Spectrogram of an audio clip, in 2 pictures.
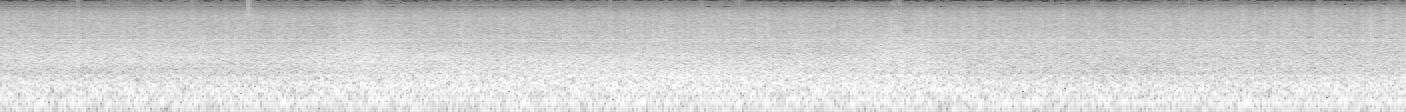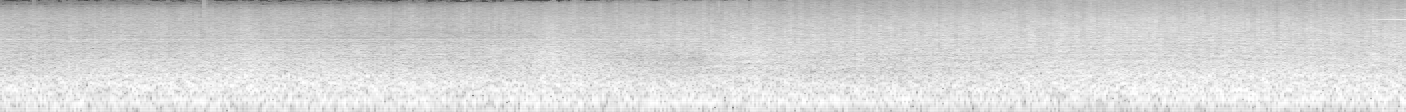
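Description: A spacecraft engine rumbles steadily and deeply.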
